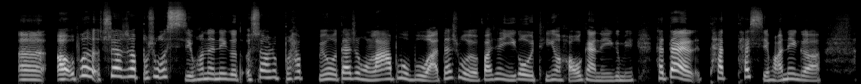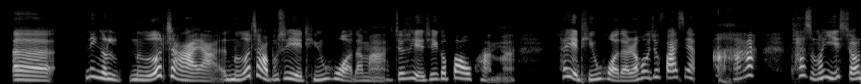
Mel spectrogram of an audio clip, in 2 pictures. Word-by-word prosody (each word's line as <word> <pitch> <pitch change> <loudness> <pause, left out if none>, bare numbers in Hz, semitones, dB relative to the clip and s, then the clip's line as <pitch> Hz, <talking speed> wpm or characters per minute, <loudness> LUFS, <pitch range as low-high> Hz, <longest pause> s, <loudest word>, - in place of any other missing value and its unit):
呃， 220 -2 +1
啊， 235 +1 +8
不 250 - +1 0.2
虽 395 - 0
然 380 - +5
说 360 - -7
他 370 - +6
不 285 -1 -7
是 365 - -4
我 335 - 0
喜 200 - 0
欢 240 +4 -4
的 255 - -1
那 255 +1 -1
个， 230 -2 -2
虽 275 - -2
然 315 - +1
说 320 - -5
不， 255 -2 -9
他 300 +3 -3 0.2
没 215 - -6
有 245 -1 -1
戴 270 +1 +3
这 270 - -4
种 215 -5 -4
拉 215 +5 +5
布 280 0 -4
布 210 -1 -6
啊。 - - +2
但 280 +2 -3
是 315 - -12
我 250 - -2
又 185 - -2
发 215 +3 +1
现 250 -2 -7
一 195 - -6
个 235 - -1
我 220 -2 0
挺 205 -1 -13
有 210 - -3
好 180 -2 -2
感 200 -5 0
的 170 - -10
一 175 - -9
个 190 - -8
明 185 +1 -10
星， - - -21
他 285 - +1
戴 330 +5 +8
了 - - -13
他 280 - +2
他 345 - 0
喜 200 - -5
欢 185 +2 -2
那 250 0 -2
个 190 -5 -3 0.5
呃， 200 -3 +4 0.3
那 360 +3 -4
个 280 - +3 0.2
哪 215 0 -4 0.2
吒 215 - +4
呀， 170 -2 -2
哪 220 -1 -1
吒 400 -1 +5
不 220 -1 -9
是 280 +4 -5
也 220 -6 +2
挺 210 +6 -6
火 260 -3 -1
的 175 - -8
嘛， 180 - -6
就 260 - -3
是 275 - -7
也 190 - -1
是 240 - -6
一 250 - -1
个 265 - -1
爆 270 -1 +4
款 - - -8
嘛， - - -13 0.4
它 370 0 -4
也 - - +5
挺 220 +2 -5
火 265 -8 +1
的。 175 - -1
然 - - +3
后 305 - -2
我 - - -4
就 335 +2 -8
发 315 -1 +4
现， 330 -1 -6 0.2
啊？ - - -4 0.7
他 415 +1 -4
怎 265 - -8
么 275 - -2
也 305 0 -1
喜 290 - -5
欢？ 255 - +5
245 Hz, 340 characters per minute, -24 LUFS, 210-290 Hz, 0.7 s, 啊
